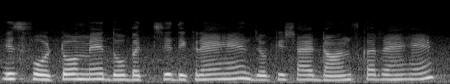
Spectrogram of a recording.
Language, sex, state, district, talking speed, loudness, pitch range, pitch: Hindi, female, Uttar Pradesh, Lucknow, 200 wpm, -16 LUFS, 220-240 Hz, 225 Hz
